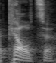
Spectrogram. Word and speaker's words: Celt: pronounced the Celtics and it wouldn't be said Celtics it would be the Kelt like come on bro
